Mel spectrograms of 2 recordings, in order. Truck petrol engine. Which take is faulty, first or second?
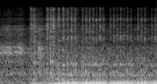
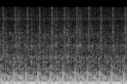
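second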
